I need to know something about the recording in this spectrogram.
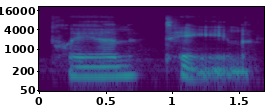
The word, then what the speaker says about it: plantain: It is, and let the record reflect for the last time, plantain.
